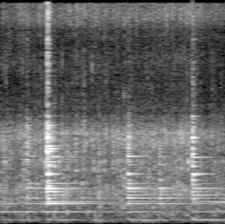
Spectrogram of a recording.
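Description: A metal cattle bell clanking a few times at uneven intervals, each strike ringing on briefly at the same pitch; the strongest strike comes about half a second in.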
